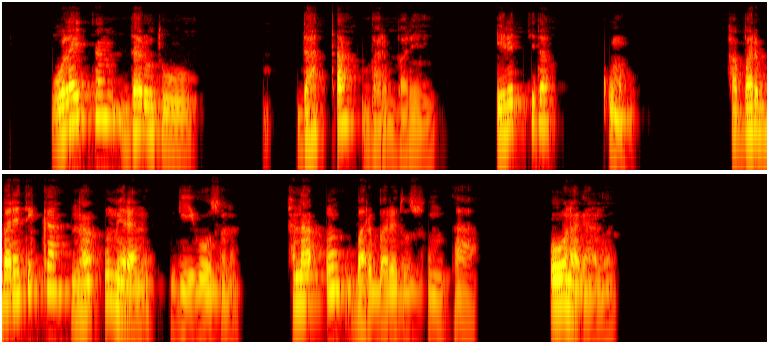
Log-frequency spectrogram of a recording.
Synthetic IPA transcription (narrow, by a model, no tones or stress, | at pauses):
wɔlɐjt̪ːɐnd̪ɐɾɔt̪u | d̪aːt̪ʼːɐbɐɾbɐɾe | ɛɾɛt̪ːɪd̪ɐ | kʼʊmɐ | hɐbɐɾbɐɾɛt̪ɪkːɐnaːʔʊmɛɾɐnɡiːɡo̞ːsɔnɐ | hɐnɐʔʊbɐɾbɐɾɛt̪ʊsʊnt̪ːaː | oːnɐɡa̰ːneː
